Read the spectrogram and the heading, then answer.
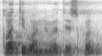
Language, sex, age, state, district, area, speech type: Nepali, male, 45-60, West Bengal, Darjeeling, rural, spontaneous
